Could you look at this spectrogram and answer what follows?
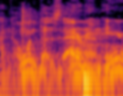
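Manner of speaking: ordinary talk, nothing marked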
